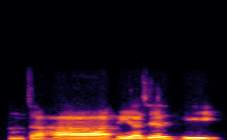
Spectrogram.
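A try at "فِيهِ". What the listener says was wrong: হায়ের পরে ইয়া নেই। হাজের হি। ফিহি। দিকে জের, ইজরা করুন। সাকিনের ডান দিকে জের এসেছে। একে ইয়া মাদ্দা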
